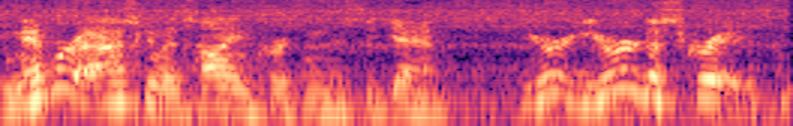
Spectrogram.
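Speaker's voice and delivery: hammed-up furious shout; mock outrage. Imitating an Italian friend scolding him over pasta, mock outrage. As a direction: yell a scolding in exaggerated disgust.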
